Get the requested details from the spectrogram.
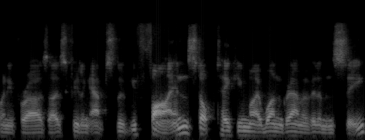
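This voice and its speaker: A man talking at a very fast pace. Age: 60s. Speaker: nutritionist and author. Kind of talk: interview.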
